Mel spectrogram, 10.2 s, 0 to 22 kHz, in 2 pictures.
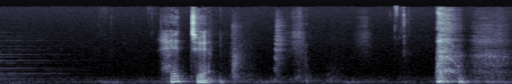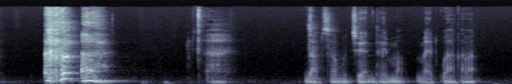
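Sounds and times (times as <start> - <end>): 
speech: 1.7 - 2.3, 8.4 - 10.0
person coughing: 4.4 - 4.8, 5.6 - 6.4.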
